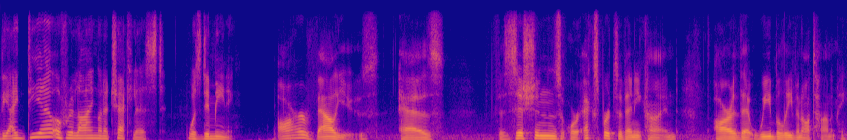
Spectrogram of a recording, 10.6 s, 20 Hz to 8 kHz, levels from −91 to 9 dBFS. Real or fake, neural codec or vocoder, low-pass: real; none; 7.2 kHz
